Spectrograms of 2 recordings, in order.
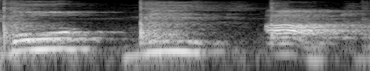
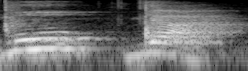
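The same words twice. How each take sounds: First: "mu-mi-a" in three separate, slow beats; wrong three-syllable split. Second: "múmia" in two slow beats, mú-mia; correct two-syllable split. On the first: Teacher showing the wrong division, "mu-mi-a" in three beats. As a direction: break "mu-mi-a" apart, giving i and a a beat each. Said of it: "Você não tem mu-mi-a". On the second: Teacher showing the right division, "múmia" in two beats. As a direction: split "múmia" once, gliding the final ia together. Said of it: "você tem múmia". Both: Shown as a demonstration.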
